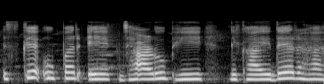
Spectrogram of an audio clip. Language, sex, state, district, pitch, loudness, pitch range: Hindi, female, Jharkhand, Ranchi, 245 Hz, -12 LUFS, 235-275 Hz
